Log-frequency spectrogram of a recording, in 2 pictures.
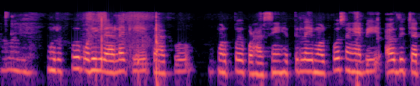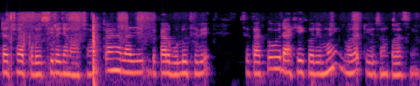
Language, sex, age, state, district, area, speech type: Odia, female, 45-60, Odisha, Bargarh, urban, spontaneous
